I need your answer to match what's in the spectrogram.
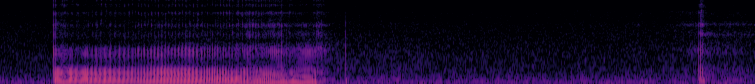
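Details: Sleeping rat terrier dog snoring like a human: one long, rattling, voiced snore of about three seconds, then quiet room noise.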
